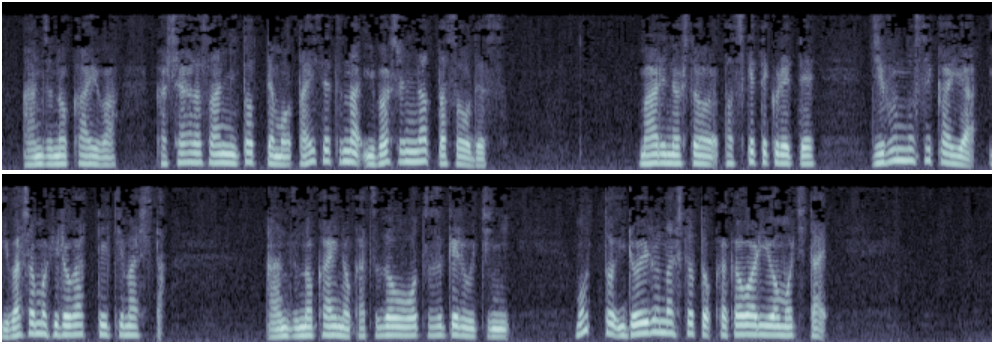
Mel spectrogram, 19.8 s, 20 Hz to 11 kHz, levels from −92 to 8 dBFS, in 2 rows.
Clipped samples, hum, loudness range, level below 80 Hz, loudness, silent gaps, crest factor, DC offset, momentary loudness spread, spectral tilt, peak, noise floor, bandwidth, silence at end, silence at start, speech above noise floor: under 0.1%; none; 4 LU; -58 dBFS; -17 LUFS; none; 16 dB; under 0.1%; 10 LU; -8 dB/octave; 0 dBFS; -57 dBFS; 8.8 kHz; 1.65 s; 0.2 s; 42 dB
